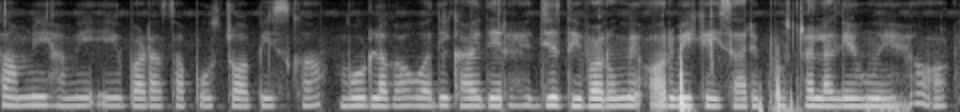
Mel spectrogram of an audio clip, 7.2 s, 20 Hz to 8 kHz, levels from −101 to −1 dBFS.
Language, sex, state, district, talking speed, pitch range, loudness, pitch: Hindi, female, Bihar, Begusarai, 215 wpm, 200-210 Hz, -26 LUFS, 205 Hz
